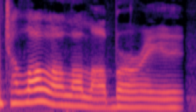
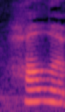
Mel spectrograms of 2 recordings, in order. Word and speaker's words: challah: going to be making chalalalalala okay so just as a quick side note it is pronounced hollow bread not cha-la-la-la-la berry that the first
